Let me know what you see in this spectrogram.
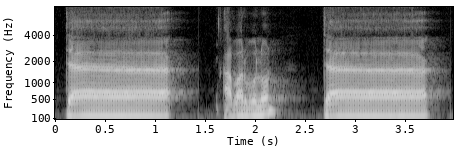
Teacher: তা হরফটি বারিক হরফ এবং এক আলিফ টেনে পড়তে হবে।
